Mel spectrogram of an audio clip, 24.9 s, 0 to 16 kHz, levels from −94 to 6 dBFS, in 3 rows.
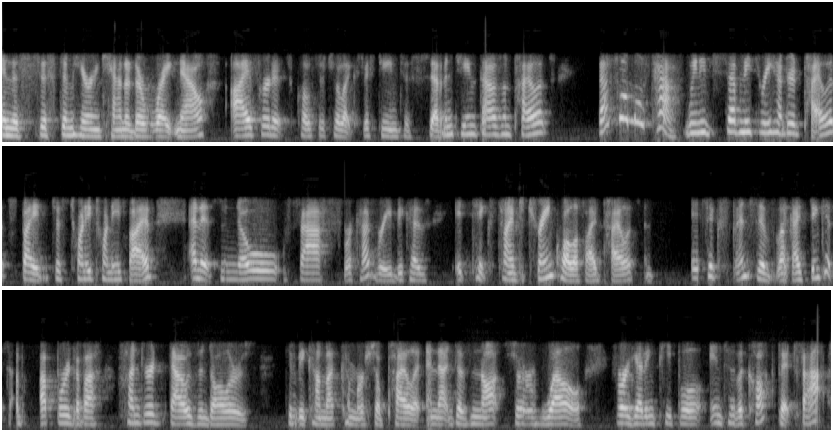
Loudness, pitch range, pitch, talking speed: -21 LUFS, 175-225 Hz, 195 Hz, 175 wpm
